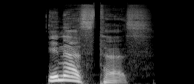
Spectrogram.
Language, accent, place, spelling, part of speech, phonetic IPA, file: German, Germany, Berlin, innerstes, adjective, [ˈɪnɐstəs], De-innerstes.ogg
- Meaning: strong/mixed nominative/accusative neuter singular superlative degree of inner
